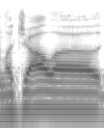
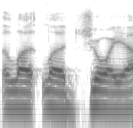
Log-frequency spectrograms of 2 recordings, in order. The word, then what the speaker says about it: La Jolla: jose and then also in la jolla i think is how you say that then over here in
